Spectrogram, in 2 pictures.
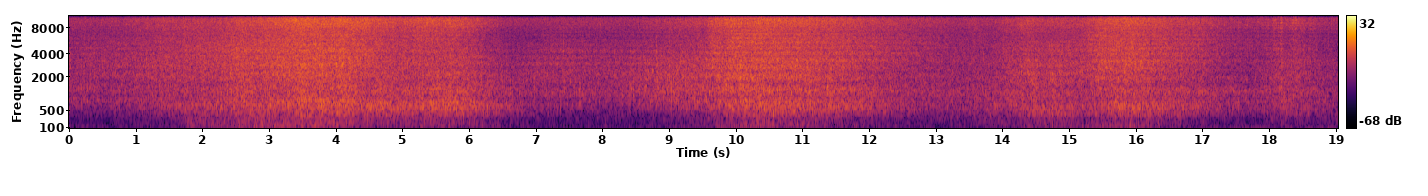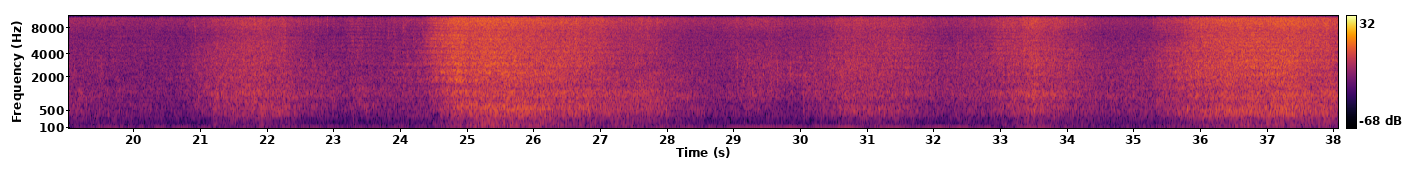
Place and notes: Hualien City, Taiwan - sound of the waves
sound of the waves
Zoom H2n MS+XY +Sptial Audio
Hualien City, 花蓮北濱外環道, 19 July 2016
